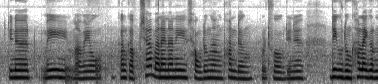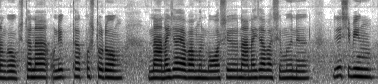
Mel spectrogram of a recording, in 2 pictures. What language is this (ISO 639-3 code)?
brx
